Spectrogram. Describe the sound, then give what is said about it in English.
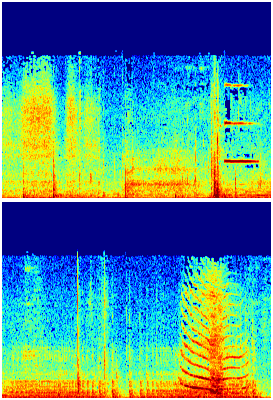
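The door of a bookmobile that delivers free books to Eugene and Springfield opens with mechanical clunks and rattles, followed near the end by a brief wavering squeal as it swings. No one speaks. “This segment's called Books for the People, and I'm opening the door now.”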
